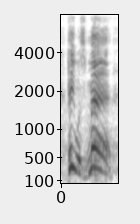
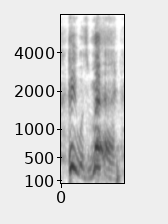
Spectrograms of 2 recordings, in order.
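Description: The two takes are said the same way.

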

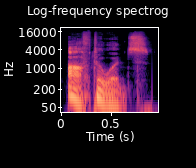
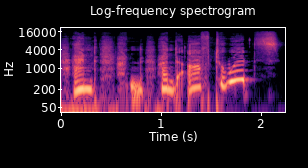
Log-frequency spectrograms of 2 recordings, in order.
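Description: First: AFTERWARDS dropped low with a final falling tune; proud conclusion. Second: Very high, halting, husky little voice, rising into a question; husky Piglet. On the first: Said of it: "Rabbit read this out proudly". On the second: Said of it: "managed to say very huskily". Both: A narrator's reading.

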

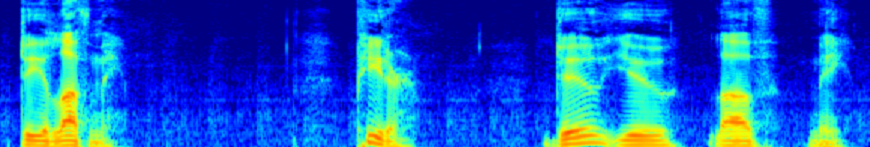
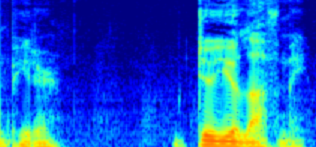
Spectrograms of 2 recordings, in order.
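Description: First: Gentle Jesus. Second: Much softer, nearly hushed, the plea repeated; softer gentle Jesus. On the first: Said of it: "Jesus asked a marred, broken Peter three times". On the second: Jesus gently asks broken Peter again, hushed and tender. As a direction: ask it again quietly, tenderly. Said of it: "I'll ask that again". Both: Retold or imitated.

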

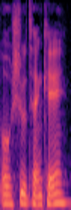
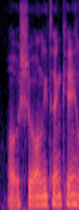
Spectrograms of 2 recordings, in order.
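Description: First: An amazed little gasp at ten thousand; impressed surprise. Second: A quieter, shrugging letdown; jaded and unimpressed. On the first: Newcomer first seeing ten K numbers, impressed. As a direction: sound wowed by the number. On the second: Newcomer later jaded by ten K numbers, unimpressed. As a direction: sound spoiled by big numbers. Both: Retold or imitated. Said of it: "right away you get desensitized to it".

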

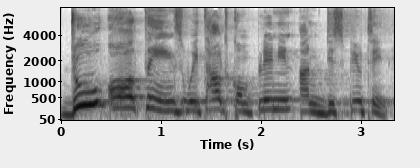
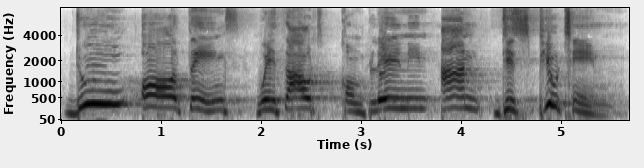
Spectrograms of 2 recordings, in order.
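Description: First: Said in the usual way. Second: Slow, loud, drawn-out recitation; slow congregational reading. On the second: Shown as a demonstration. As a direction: read each word out slowly and loudly, leading the room. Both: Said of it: "read it with me".

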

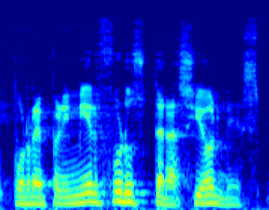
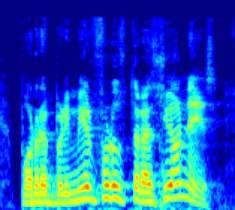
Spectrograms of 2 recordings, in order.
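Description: First: Slow, strained, almost choking. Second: Said in the usual way. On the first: Real, not acted. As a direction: push through a choke. (casi ahogándose, forzando la voz) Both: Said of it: "Perdón, casi me ahogo".

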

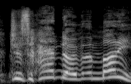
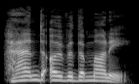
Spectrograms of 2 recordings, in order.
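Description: First: High, urgent demand. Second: Reading out. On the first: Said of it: "demanded Maya". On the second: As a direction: read the phrase out, slightly raised pitch. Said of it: "read out the words". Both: Acted.

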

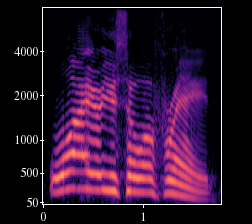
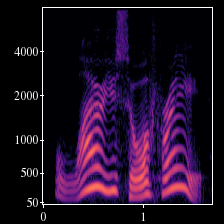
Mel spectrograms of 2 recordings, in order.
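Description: First: Raised pitch, falling in disbelief; incredulous echo. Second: Calm, unhurried gentle question; quite calm. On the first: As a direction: hurl the question back, indignant. Disciples throw question back, incredulous. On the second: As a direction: ask it mildly, as if nothing were wrong. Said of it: "he says quite calmly". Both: Acted.

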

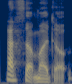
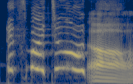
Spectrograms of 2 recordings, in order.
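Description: First: Low, softly dismissive inner voice; quiet retold thought. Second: Very high, slow, drawn-out mock wail; retold horrified realisation. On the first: Owner spotting a clipped dog at the groomer, quiet disbelief. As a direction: think it to yourself, low and soft. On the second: Owner recognising her shorn dog by his eyes, high horrified wail.

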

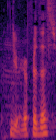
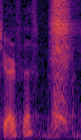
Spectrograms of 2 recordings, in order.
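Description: First: Said in the usual way. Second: Whispered, teasing the crowd. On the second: Shown as a demonstration. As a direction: lean in and whisper it.

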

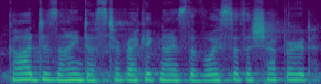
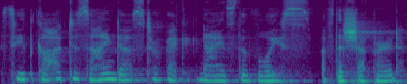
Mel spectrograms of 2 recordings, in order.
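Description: First: Said in the usual way. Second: Very soft, half-whispered preaching; quiet, intimate statement; hushed revelation. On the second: Real, not acted. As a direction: bring the point in under your breath. Hushed point, then repeated aloud.

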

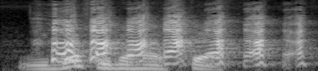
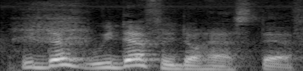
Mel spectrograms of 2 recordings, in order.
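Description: First: "Steph" blurted high, with a laugh. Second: "Steph" rushed out at normal pitch; quick plain Steph. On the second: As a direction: say "Steph" fast, level. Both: Real, not acted. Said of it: "Make sure you say Seth".

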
